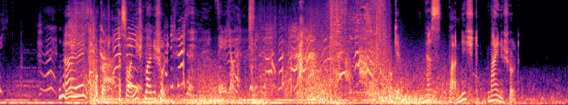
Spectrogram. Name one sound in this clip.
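A young woman screams in fear.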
